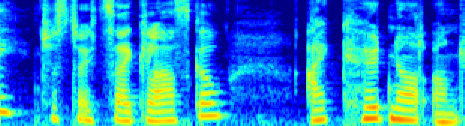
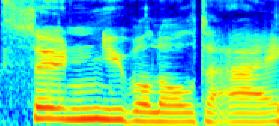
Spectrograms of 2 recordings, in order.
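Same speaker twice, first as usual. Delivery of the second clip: slow, louder doom-laden pronouncement; mock ominous; 5 dB louder, slower than usual. Joking about own personality test answer, mock ominous. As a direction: intone a prophecy of doom, jokingly.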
